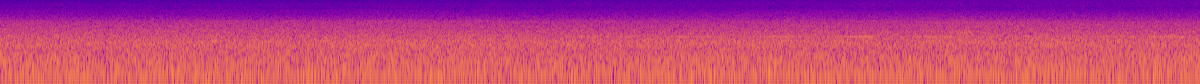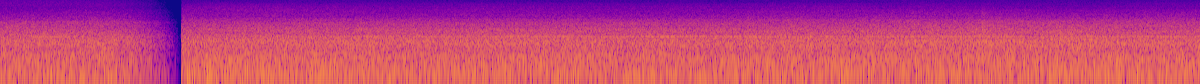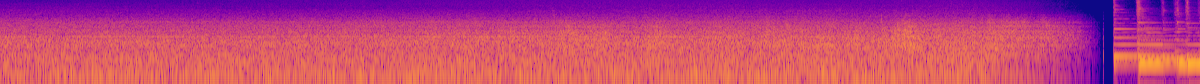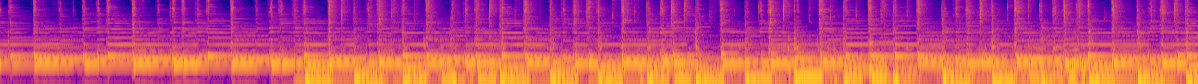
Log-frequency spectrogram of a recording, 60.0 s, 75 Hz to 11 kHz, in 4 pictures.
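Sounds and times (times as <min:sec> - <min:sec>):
jet engine rush: 0:00.0 - 0:43.8.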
